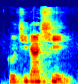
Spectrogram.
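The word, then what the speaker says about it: 口出し: Từ số 2 đọc là kuchidashi.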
